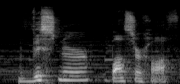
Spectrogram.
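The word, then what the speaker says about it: Wissner-Bosserhoff: In today's Innovation Spotlight, I'm speaking with Uwe Deckert of the German firm Wissner Bosserhoff. I did pronounce that correctly, didn't I? – You did absolutely correct.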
